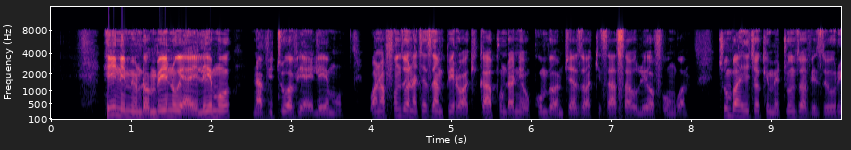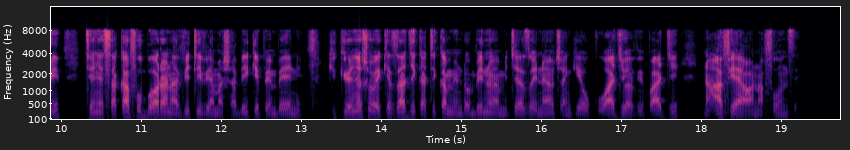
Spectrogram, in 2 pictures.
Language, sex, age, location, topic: Swahili, male, 25-35, Nairobi, education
